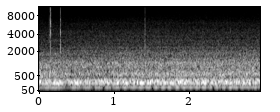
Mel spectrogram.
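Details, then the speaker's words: Kenmore 5000 BTU window AC (Matsushita compressor) just installed and switched on; only steady fan whoosh with low even hum, compressor not kicking in yet, though it started later; fan running, compressor not started. "Don't know if the compressor is going to start, but let's turn it on anyway. Nope, no compressor"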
